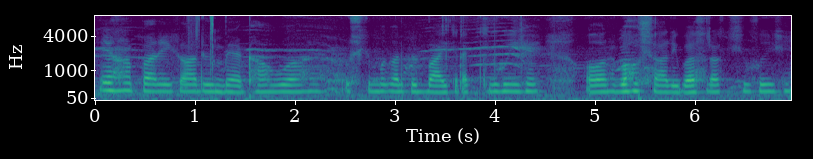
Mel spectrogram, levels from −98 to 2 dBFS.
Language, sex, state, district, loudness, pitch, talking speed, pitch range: Hindi, female, Uttar Pradesh, Jalaun, -40 LUFS, 210 Hz, 180 wpm, 200-215 Hz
